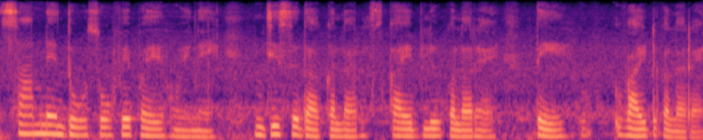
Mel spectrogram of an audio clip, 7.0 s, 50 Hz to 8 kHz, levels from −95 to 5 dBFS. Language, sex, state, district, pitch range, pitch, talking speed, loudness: Punjabi, female, Punjab, Fazilka, 135-165 Hz, 145 Hz, 135 wpm, -18 LUFS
